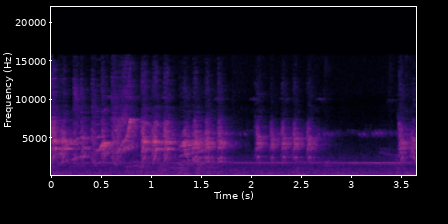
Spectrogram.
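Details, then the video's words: Hooded siskin singing at length: rapid, bright twittering phrases high in pitch, chirps repeated about two or three per second with buzzy trills, brief pause then resuming. "Pintassilgo da terra catando muito"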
